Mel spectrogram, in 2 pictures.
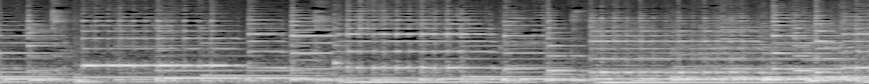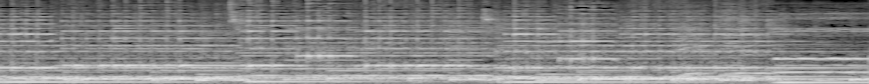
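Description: Ensemble of Spanish plectrum instruments and guitars playing a bolero, the plucked melody and chords ringing over long held bass notes that change about every two seconds.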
